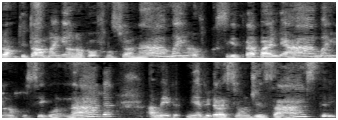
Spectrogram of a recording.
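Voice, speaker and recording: Somewhat breathy, a woman talks at a moderate pace and a medium pitch. Her pitch varies in an ordinary way. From southern Brazil, Porto Alegre. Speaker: psychiatrist. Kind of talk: live Q&A conversation. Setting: Instagram live video.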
